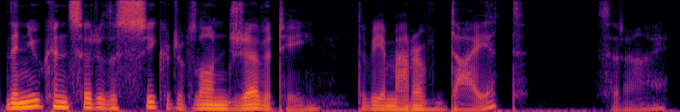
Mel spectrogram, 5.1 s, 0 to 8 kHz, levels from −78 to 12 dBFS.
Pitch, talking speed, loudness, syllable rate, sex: 100 Hz, 175 wpm, -20 LUFS, 5.0 syllables/s, male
